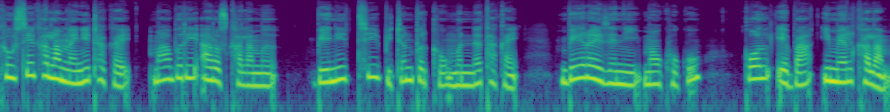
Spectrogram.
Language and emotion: Bodo, neutral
